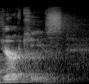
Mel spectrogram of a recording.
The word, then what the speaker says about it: Yerkes: same person that built the Chicago Loop, Charles Yerkes. I do not know how to pronounce his last name. this guy. It's Yerkes.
